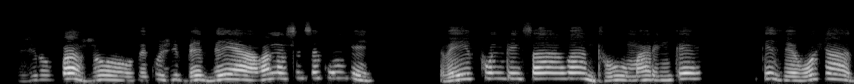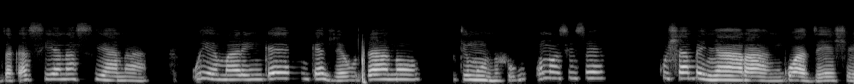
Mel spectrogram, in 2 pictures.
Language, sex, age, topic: Ndau, male, 25-35, health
